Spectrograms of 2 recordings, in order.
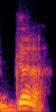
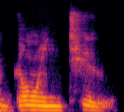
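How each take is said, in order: First: The phrase is shortened into one quick word. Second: The phrase is said as two full words.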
